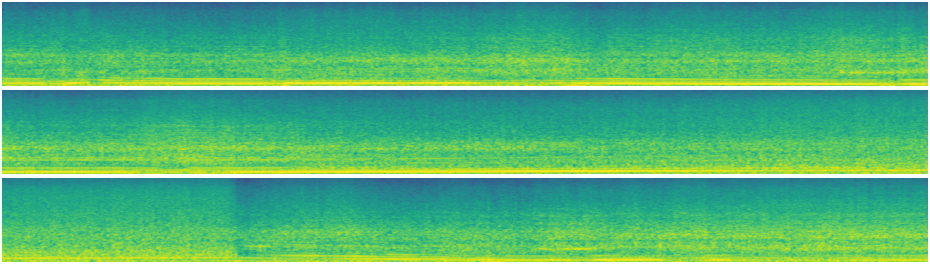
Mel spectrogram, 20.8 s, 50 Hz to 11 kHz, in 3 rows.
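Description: Scion FR-S's 2.0-litre flat-four engine pulling in third gear at high revs, its note slowly falling as the car slows. The pitch steps down a few seconds in and again sharply about sixteen seconds in.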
